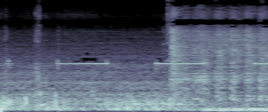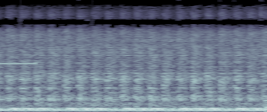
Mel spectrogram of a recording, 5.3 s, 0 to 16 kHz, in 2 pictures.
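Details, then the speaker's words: Supercharged Honda S2000 AP1 with the 15 A fuel pump fuse pulled before an injector install: the engine idles with a steady low thrum on the fuel left in the rail until it starves and stalls. "pull the fuel pump fuse which I believe is a 15 amp under the dash let it run for a minute to drain everything out of the fuel rail"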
